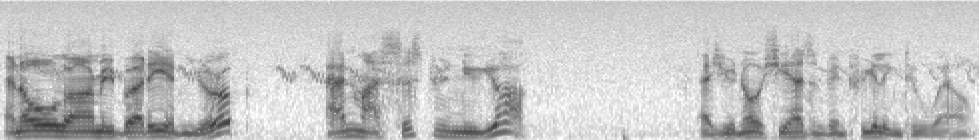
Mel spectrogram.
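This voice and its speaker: A man's voice: medium pitch, moderate pace, fairly bright tone, lightly acted. An older American man playing a kindly, encouraging retired schoolteacher in a scripted educational film, explaining things patiently. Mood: friendly, neighborly. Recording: faintly noisy 1980s 16mm film soundtrack.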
